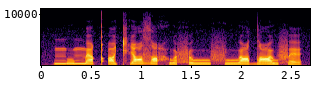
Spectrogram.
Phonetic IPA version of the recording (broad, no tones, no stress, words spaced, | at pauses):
mumɛ qʼɔcʰizˤɛ huħuː fuː dˤuːfɛ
